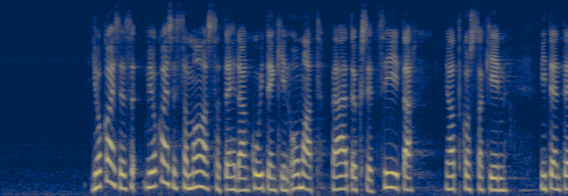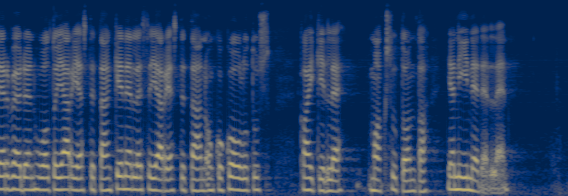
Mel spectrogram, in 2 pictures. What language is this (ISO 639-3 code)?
fin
